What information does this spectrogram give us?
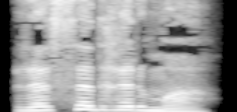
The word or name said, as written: ರಸಧರ್ಮ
